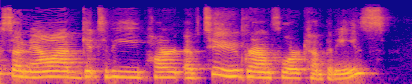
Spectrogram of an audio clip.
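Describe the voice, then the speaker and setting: A woman at medium pitch in a Texan accent, at a fairly slow pace. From Texas, small town east of Dallas. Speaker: registered nurse presenting a supplement product. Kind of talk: sales pitch. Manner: halting.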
